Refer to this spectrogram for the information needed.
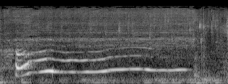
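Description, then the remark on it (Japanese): Water runs steadily from a tap as someone washes their hands, a continuous hiss with a thin whistling pipe tone gliding through it for a couple of seconds. No one speaks. “手洗うね水の音が気にしても気にしないでねちょっと失礼”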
